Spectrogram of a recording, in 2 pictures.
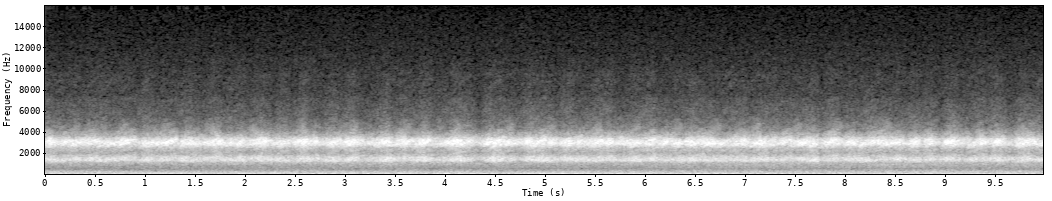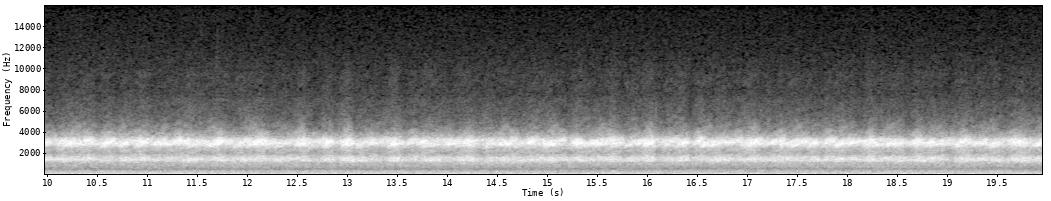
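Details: Frog chorus from flooded rice fields in Akiha Ward, the frogs calling actively once water entered the paddies; twenty seconds of steady, thick pulsed croaking without gaps, a faint low drone underneath throughout.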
